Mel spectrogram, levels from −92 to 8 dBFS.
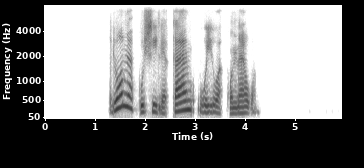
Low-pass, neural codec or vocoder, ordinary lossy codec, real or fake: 7.2 kHz; codec, 16 kHz, 1 kbps, FreqCodec, larger model; Opus, 24 kbps; fake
